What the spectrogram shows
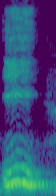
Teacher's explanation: quando eu digo i a língua tá bem para frente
